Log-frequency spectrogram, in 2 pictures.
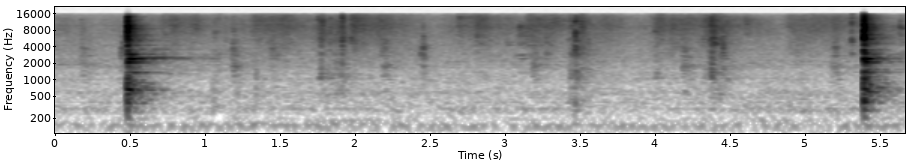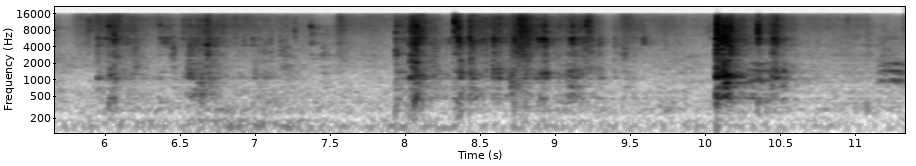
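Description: Stainless-steel bowls clinking and scraping as chopped coriander is tipped and scooped by hand from one bowl into another. Sharp clinks come about half a second in, around five seconds in and around ten seconds in, with a run of softer clatter around eight to nine seconds.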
